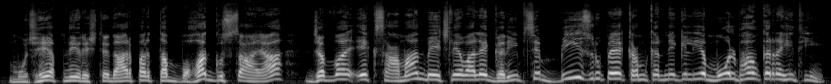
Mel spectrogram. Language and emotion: Hindi, angry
